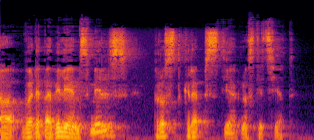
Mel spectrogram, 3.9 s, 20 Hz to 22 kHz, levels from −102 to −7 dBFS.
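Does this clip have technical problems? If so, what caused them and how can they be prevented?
Yes. From 0.94 s to 3.12 s the speech goes through digital radio blending to analogue, crossfading over 0.45 s to the FM feed, which drops the level about 2 dB and brings up faint hiss. A stronger digital signal prevents it.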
